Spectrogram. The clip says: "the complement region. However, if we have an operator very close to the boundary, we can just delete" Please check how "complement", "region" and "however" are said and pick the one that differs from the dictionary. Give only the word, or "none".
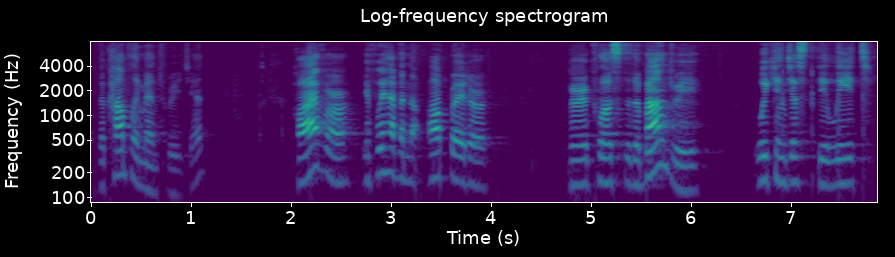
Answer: none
